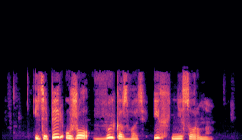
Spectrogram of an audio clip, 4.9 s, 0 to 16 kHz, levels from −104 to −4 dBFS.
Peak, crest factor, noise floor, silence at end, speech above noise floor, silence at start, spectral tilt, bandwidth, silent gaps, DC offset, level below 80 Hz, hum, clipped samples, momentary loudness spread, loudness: -2 dBFS; 14 dB; -67 dBFS; 0.65 s; 54 dB; 0.7 s; -5 dB/octave; 8 kHz; none; under 0.1%; -56 dBFS; none; under 0.1%; 15 LU; -14 LUFS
